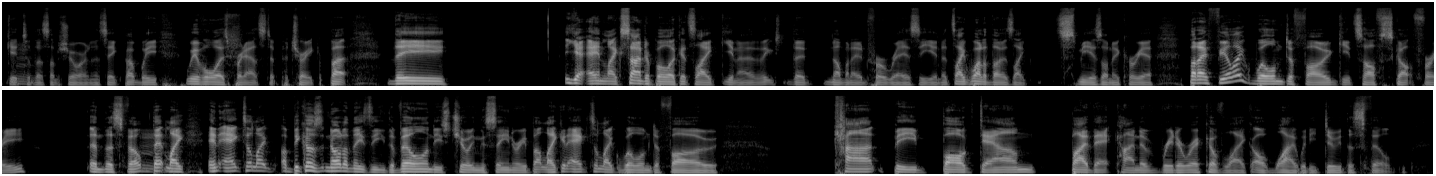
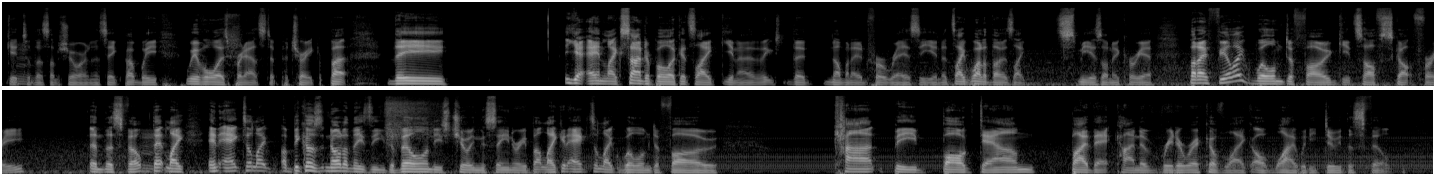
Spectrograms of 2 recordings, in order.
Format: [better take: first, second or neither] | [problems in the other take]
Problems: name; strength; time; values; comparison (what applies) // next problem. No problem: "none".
first | train or aircraft noise; faint; from 8.5 s on; 20 dB below the speech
